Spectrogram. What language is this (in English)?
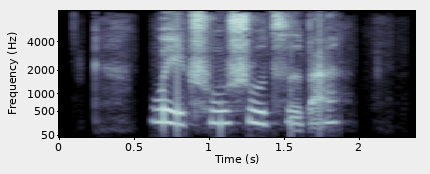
Chinese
